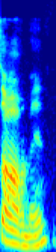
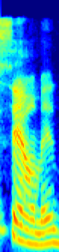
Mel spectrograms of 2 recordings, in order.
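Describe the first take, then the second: First: The L sound is silent in the word. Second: The L sound is pronounced in the word. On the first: This is the accepted way to say it. The speaker calls it right. "but I know it's salmon" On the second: This is the speaker's own habit. The speaker calls it wrong. "I do say salmon"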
